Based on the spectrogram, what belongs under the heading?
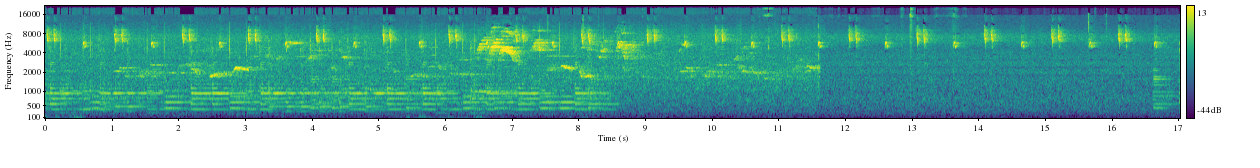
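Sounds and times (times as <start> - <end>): held tones: 0.0 - 8.6
music: 0.0 - 8.8, 16.6 - 17.0
river water flowing: 0.0 - 17.0
high-pitched bird chirps: 0.6 - 11.6.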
